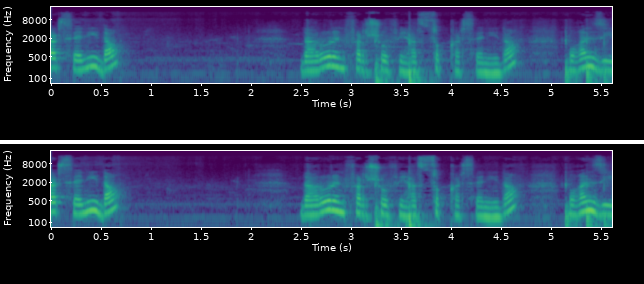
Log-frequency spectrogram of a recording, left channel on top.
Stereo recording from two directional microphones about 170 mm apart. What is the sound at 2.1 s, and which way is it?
Speech, 15° right (ahead or behind).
